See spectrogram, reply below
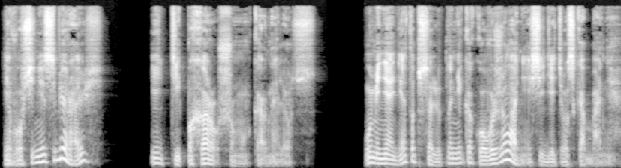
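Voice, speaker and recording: A man voicing a calm, genial old wizard who speaks slowly and with quiet amusement. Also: lowish voice, creaky, husky, heavily acted. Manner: slow, unhurried, gently amused.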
